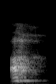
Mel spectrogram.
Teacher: ಜಿಹ್ವಾ ಅಂದ್ರೆ ನಾಲಿಗೆ ನಾಲಿಗೆಯ ಬಾಟಮ್ ಅಲ್ಲಿ ಸ್ಟಾರ್ಟಿಂಗ್ ಪಾರ್ಟ್ ಅಲ್ಲಿ ಅದು ಹುಟ್ಟುತ್ತೆ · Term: ಜಿಹ್ವಾ ಮೂಲಿಯ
